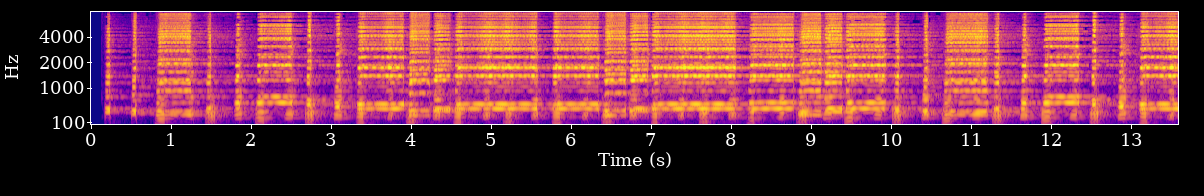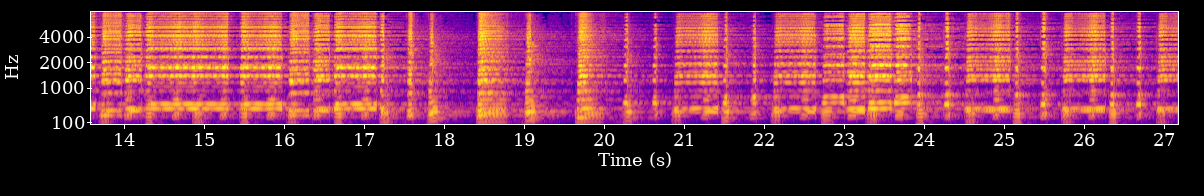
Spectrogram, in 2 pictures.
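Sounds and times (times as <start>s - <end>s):
polka music: 0.2s - 27.1s.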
